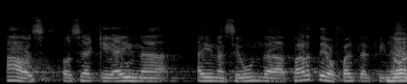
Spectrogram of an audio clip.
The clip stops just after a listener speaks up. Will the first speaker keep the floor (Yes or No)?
No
